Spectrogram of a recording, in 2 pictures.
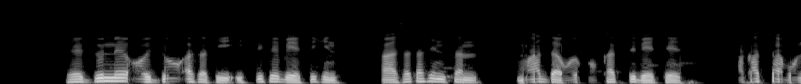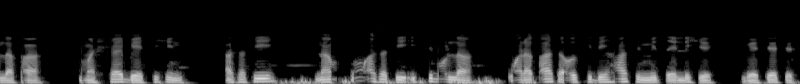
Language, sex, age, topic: Gamo, male, 25-35, government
